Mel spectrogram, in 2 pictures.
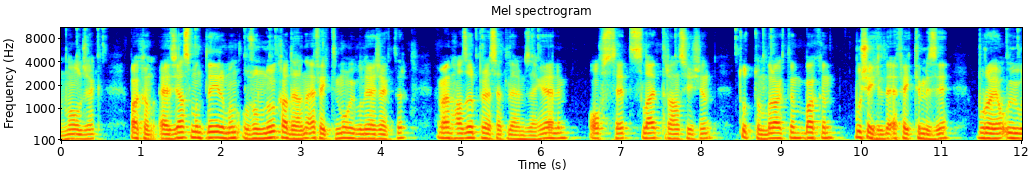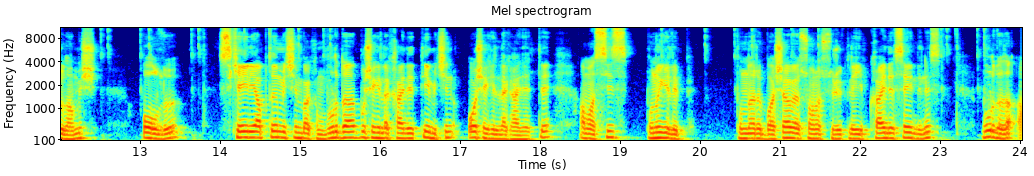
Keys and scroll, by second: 2.1 shift+5, 3.4 shift+7, 9.7 shift+5, 18.8 s, 23.7 a.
